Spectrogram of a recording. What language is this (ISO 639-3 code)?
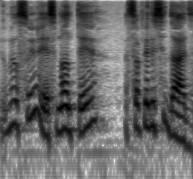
por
